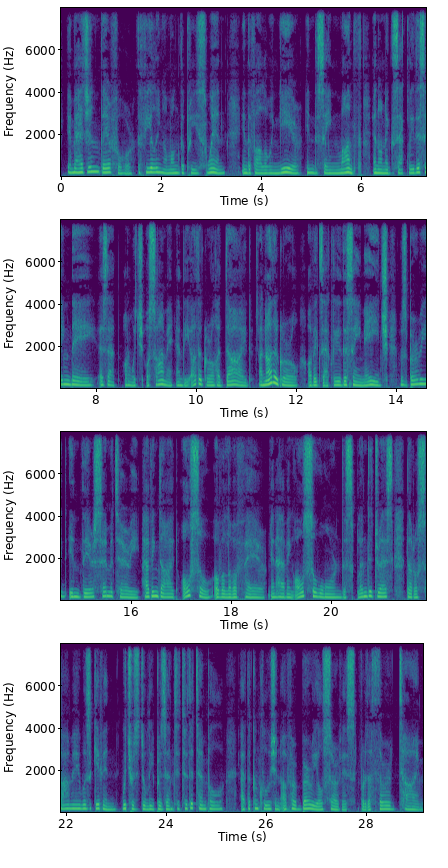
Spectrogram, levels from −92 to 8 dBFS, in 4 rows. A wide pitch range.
No: average, 3.3 semitones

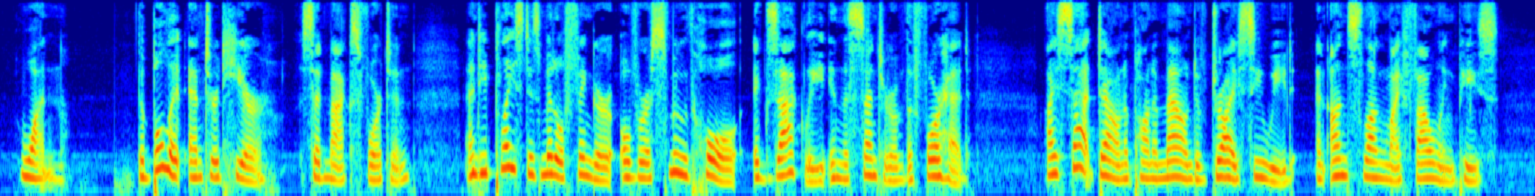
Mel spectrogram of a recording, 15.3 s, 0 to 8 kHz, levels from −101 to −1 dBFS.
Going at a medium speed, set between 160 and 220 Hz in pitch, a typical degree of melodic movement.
Yes: average, 155 wpm; high, 190 Hz; average, 4.0 semitones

